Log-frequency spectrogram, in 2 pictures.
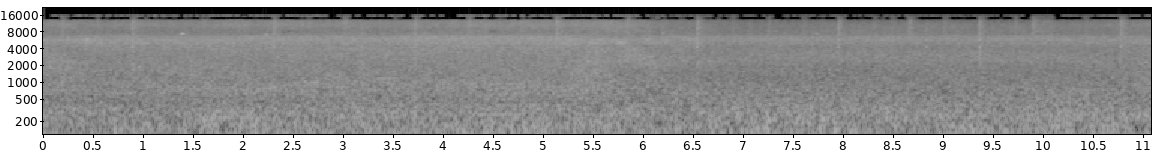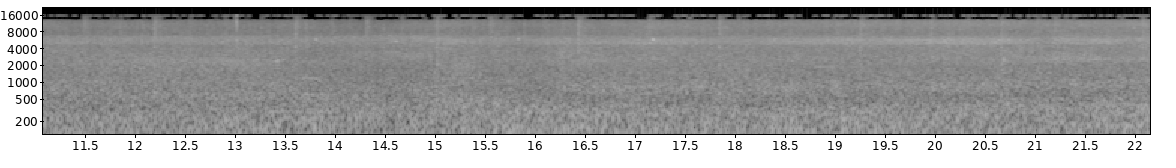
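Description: Steady rushing of a rocky mountain river's rapids, an even wash of water noise that holds without a break.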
